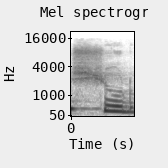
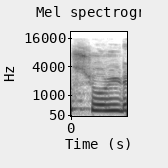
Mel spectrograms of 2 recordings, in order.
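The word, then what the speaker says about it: should: तो इसको हम क्या पढ़ते हैं? शुड पढ़ते हैं। इसको शुल्ड नहीं पढ़ते हैं। यहां पे जो एल्ड होता है वो साइलेंट होता है।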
